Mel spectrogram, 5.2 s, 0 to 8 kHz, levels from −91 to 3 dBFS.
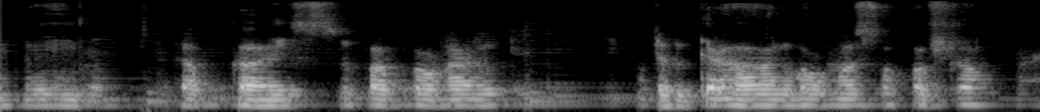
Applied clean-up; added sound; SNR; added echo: neural mask model DeepFilterNet 3.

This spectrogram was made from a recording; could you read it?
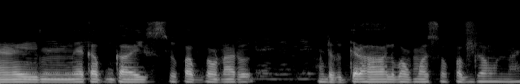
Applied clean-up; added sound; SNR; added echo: none; none; none; none.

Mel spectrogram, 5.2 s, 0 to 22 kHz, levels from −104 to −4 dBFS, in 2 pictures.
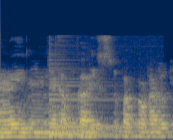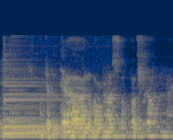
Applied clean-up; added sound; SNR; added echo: none; Acoustic guitar / Strum; 5 dB; reverberation time 0.6 s.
